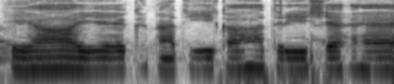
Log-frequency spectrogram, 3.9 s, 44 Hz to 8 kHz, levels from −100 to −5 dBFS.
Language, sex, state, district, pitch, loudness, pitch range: Hindi, male, Jharkhand, Deoghar, 115 Hz, -18 LUFS, 110-115 Hz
